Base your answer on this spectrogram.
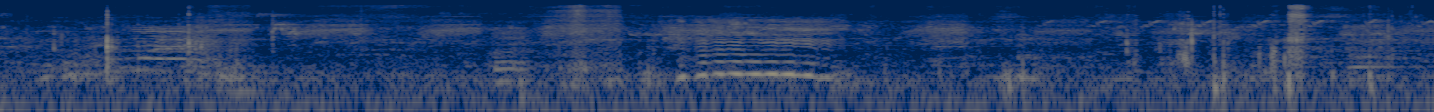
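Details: Domestic goat bleats while being treated with medicine for a fungal skin infection: one wavering, tremulous bleat lasting under a second, surrounded by a woman's speech in Hindi and handling noises.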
